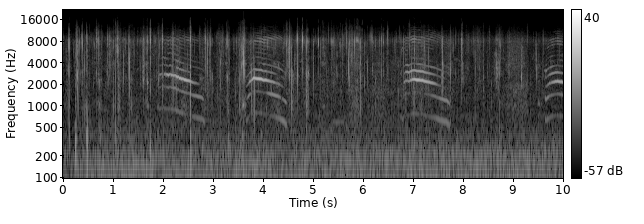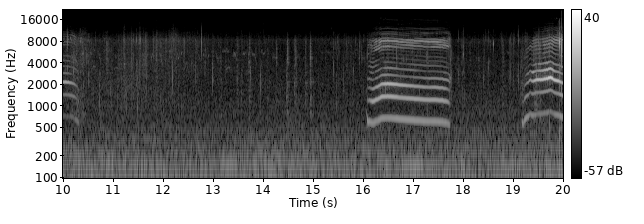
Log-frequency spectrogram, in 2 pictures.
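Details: Rain-soaked stray kittens call out as a typhoon nears; repeated downward-curving meows roughly every two seconds, then a longer, louder drawn-out cry and a final meow, against a background of steady rainfall and tapping.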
